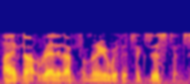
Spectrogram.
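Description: A man hosting a live Bible call-in radio show, explaining in a measured way with a husky morning voice. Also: on the low side, animated. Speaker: radio host. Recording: muffled lo-fi radio, humming noise.

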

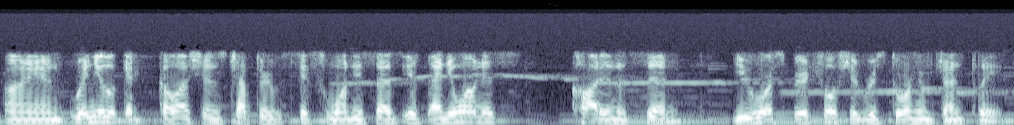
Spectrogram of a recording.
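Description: A man's voice: medium pitch, brisk, soft background music. A man with a Korean accent calling in to a radio show, asking a question carefully and politely. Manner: careful, polite, reads verses aloud. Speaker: caller. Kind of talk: phone-in question. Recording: tinny phone line.

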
